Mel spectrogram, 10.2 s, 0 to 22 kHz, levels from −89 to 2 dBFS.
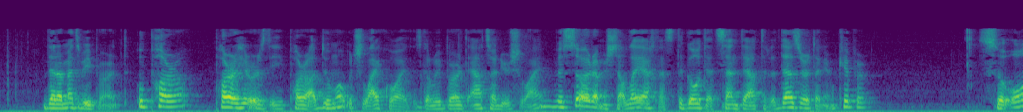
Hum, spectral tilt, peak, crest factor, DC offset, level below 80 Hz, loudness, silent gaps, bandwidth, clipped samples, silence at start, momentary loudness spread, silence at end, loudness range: none; -6.5 dB/octave; -2 dBFS; 20 dB; under 0.1%; -38 dBFS; -21 LUFS; none; 7.8 kHz; under 0.1%; 0 s; 11 LU; 0 s; 4 LU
